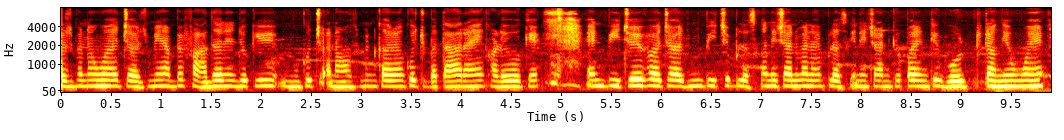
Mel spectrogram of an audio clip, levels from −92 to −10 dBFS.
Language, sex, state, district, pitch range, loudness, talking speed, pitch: Kumaoni, female, Uttarakhand, Tehri Garhwal, 200-215 Hz, -17 LUFS, 265 wpm, 210 Hz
